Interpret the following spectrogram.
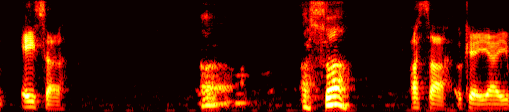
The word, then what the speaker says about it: Asa: Uh, Asa. Asa. Okay, yeah, you pronounce it that way. I pronounce it Asa because I knew a bass player by this name, and so I'm just going by his name.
